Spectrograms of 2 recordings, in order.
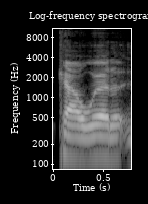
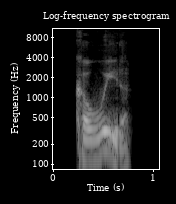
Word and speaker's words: Coweta: and it is pronounced different ways. My mom is from that town. – Okay. – And you said Coweta, and some people say Coweta. So it just depends on how you want to say it.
